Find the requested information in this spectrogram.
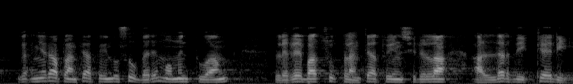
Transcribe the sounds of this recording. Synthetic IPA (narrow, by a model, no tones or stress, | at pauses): ɡaɲe̞ɾaplant̪e̞at̪ueind̪usube̞ɾe̞mo̞me̞nt̪uan | le̞ɣ̞e̞βat͡suk̚plant̪e̞at̪ueɣinsiɾe̞laːld̪e̞ɾðike̞ɾḭ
